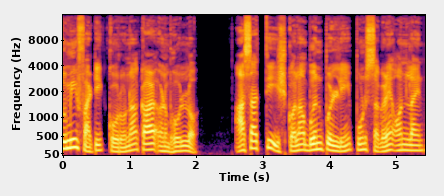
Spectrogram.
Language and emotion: Goan Konkani, neutral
